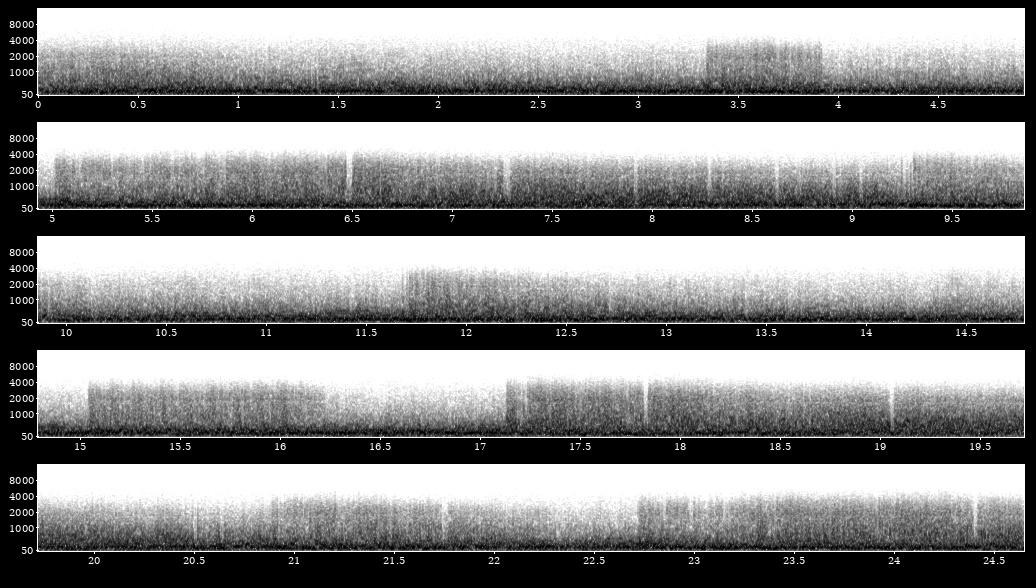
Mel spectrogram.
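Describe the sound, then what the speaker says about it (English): Delayed-action parachute bombs exploding in a wartime setting, heard as a long, dense rumble of deep booms and blasts that rise and fall in bursts over constant low noise. "delayed action bombs."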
